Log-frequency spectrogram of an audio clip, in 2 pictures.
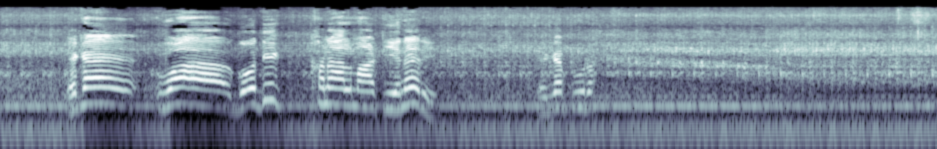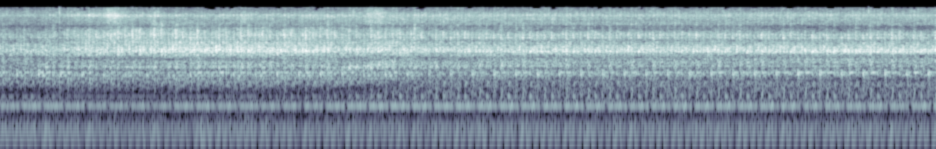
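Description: A tractor engine runs with a steady, low rumble.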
